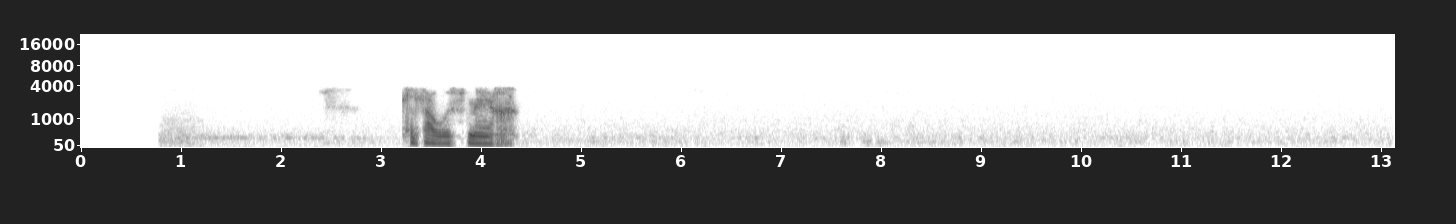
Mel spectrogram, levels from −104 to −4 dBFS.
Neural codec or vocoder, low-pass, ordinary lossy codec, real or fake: none; 3.6 kHz; Opus, 16 kbps; real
